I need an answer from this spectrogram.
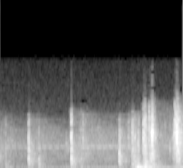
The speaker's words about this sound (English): Oh, I'll get the door. No, let me.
